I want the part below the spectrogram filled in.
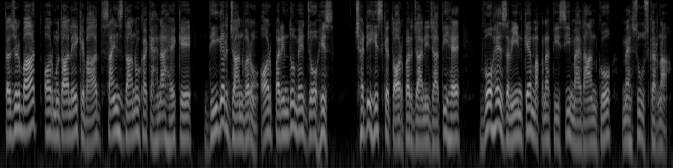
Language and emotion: Urdu, neutral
